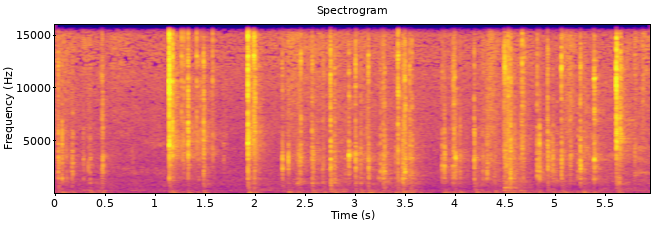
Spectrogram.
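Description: Keys clatter on a computer keyboard while Java code is written, uneven bursts of close typing with a few sharper louder strokes and brief pauses.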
